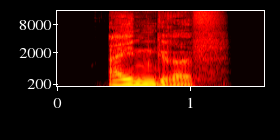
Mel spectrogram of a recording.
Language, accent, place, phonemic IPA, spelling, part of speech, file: German, Germany, Berlin, /ˈaɪ̯nɡʁɪf/, Eingriff, noun, De-Eingriff.ogg
- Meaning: 1. intervention 2. operation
